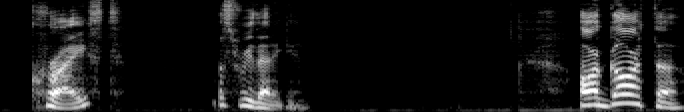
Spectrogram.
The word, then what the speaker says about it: Agartha: Argatha, which is spelled Agartha.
